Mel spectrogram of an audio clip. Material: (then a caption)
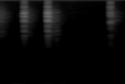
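Gel polish. Three short, sharp, high-pitched clicks come from tapping a gel polish and cornstarch artificial nail after it has cured and the powder has been dusted off. The bright ticks die away almost instantly, with no ring. The hard clicking shows the nail has cured hard.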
